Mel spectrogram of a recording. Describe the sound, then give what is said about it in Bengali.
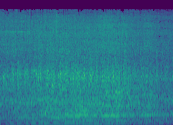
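A lorry engine runs on a mountain road, giving a steady, low, rumbling drone with a rough knocking texture that holds at an even loudness throughout. “দেড় দু মিনিটের মধ্যে লরির ইঞ্জিনের শব্দ মিলিয়ে এলো পাহাড়ের পথের বাঁকে।”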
